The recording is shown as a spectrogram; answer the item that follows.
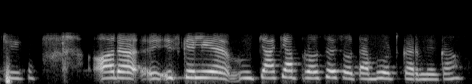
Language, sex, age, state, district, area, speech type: Hindi, female, 18-30, Bihar, Begusarai, urban, conversation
